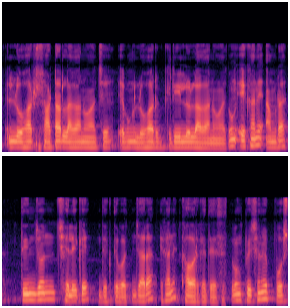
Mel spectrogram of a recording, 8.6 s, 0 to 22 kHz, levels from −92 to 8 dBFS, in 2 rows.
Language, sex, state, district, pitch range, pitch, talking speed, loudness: Bengali, male, West Bengal, Malda, 100-120 Hz, 105 Hz, 165 wpm, -21 LUFS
